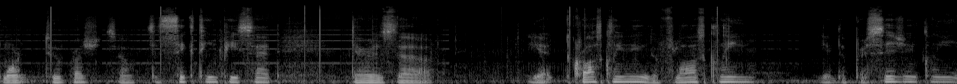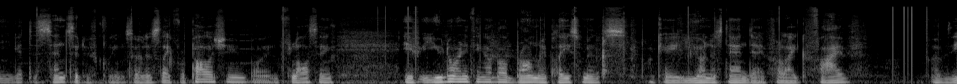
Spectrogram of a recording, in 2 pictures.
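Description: Word clock ticks run from 0.13 s to the end, roughly 25 a second, as an unlocked receiving clock drifts by around 700 ppm and keeps dropping or repeating single samples.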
